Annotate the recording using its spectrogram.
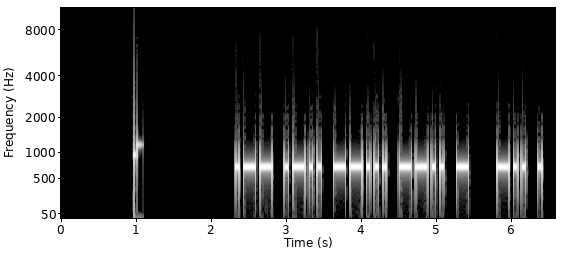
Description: Morse code, heard as a keyed tone, about 21 wpm, 700 Hz. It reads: WL7ZT DE
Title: USA Callsign DE Callsign - 5 Characters - 22wpm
